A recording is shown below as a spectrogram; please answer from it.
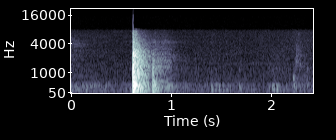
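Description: A drinking glass set down on a hard countertop: one sharp clunk about half a second in, dying away quickly.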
